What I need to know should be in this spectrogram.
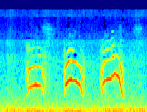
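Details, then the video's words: Newborn kitten beside its mother, giving three high, arched, harmonic meows, each rising then falling, spaced under a second apart, with a soft low background hum. "Newborn kitten meow."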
